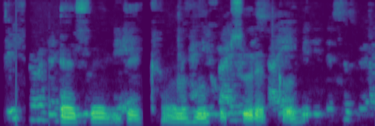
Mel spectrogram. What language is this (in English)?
Urdu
